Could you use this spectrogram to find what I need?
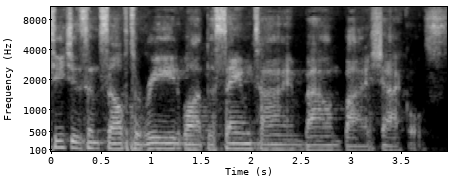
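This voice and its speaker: At a fairly slow pace, a man talks in a dark, mellow, somewhat breathy tone. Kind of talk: spoken word poetry performance. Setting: live event.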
